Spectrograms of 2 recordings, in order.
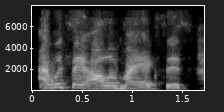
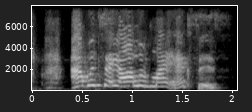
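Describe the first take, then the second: First: Said in the usual way. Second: Much higher and louder, a bold declaration; emphatic exclamation. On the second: Real, not acted. Answering her own question about exes, high and emphatic. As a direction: announce it with a laughing flourish.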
